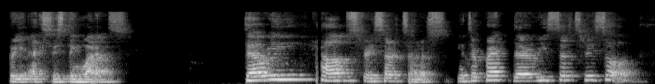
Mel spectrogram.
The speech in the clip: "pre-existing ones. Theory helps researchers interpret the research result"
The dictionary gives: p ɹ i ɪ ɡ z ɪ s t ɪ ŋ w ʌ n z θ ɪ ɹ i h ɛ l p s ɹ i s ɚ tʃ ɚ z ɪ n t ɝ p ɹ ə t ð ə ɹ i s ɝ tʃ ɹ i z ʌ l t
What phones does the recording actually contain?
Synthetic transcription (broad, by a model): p ɹ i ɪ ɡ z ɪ s t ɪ ŋ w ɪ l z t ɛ w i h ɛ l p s ɹ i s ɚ tʃ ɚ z ɪ n t ɝ p ɹ ə t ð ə ɹ i s ɝ tʃ ɹ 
